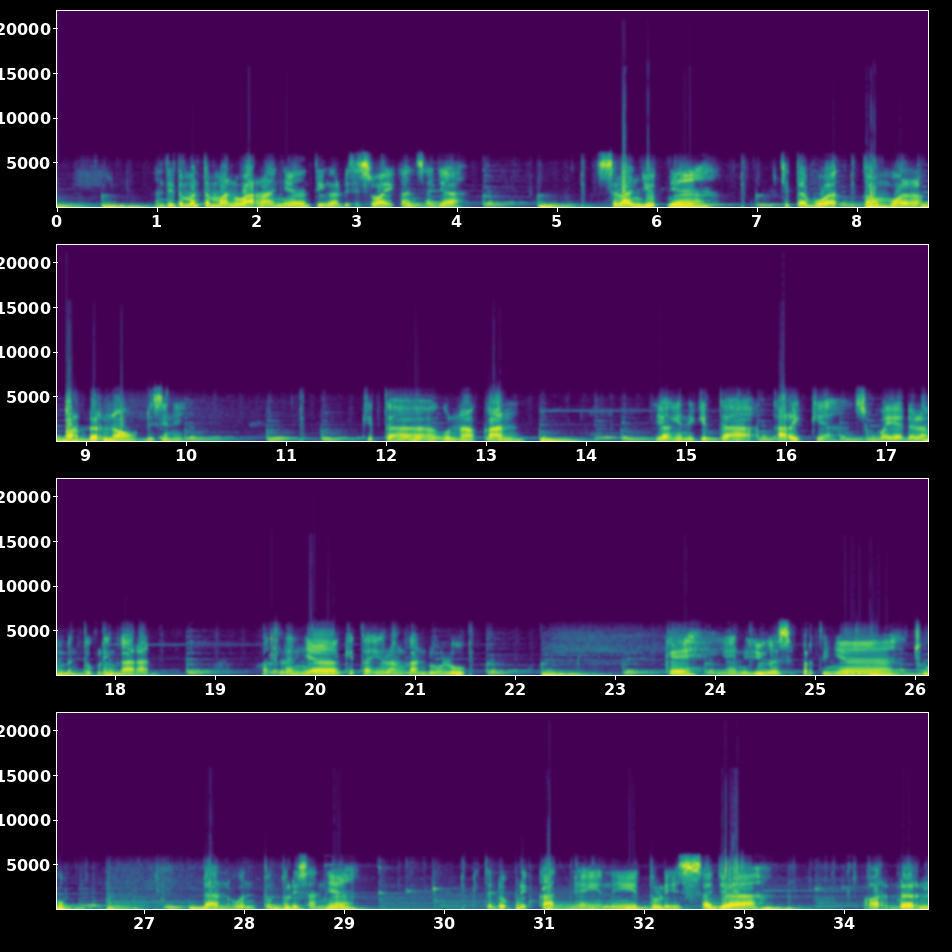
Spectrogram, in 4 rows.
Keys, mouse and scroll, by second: 1.1 click, 1.7 shift+(, 3.1 click, 4.1-4.5 ctrl+scroll down 1, 5.1-9.6 drag, 9.8-11.0 scroll up 1, 11.0 click, 11.9-12.3 scroll up 1, 12.3-13.0 scroll down 1, 13.2 ctrl+scroll up 1, 15.4 click, 19.5 right click, 20.7 click, 21.9 ctrl+scroll down 1, 24.2 click, 25.4 ctrl+z, 26.0 ctrl+scroll down 1, 28.4 click, 29.5 ctrl+d, 30.1 click, 31.7 ctrl+a, 33.2-34.8 typing.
